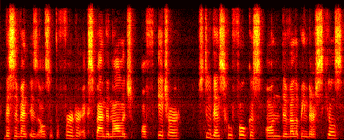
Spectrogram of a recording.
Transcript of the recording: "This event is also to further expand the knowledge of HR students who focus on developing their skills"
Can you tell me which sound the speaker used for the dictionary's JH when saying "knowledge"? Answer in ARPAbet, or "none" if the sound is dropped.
JH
